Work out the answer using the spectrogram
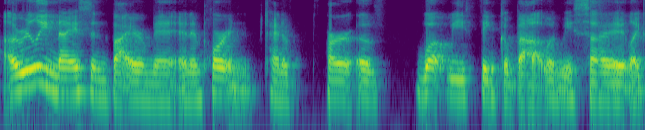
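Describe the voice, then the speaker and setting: A woman with a low voice and a gravelly, creaky edge. She talks casually as an interview guest, chatty and loose, with frequent fillers. She often checks in with tag questions. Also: mellow. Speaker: growth lead, interview guest.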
